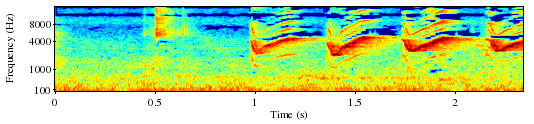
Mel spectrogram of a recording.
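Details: Nightingale gives a high sharp note, then four loud rising buzzy phrases repeated roughly every half second, over a low background rumble.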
